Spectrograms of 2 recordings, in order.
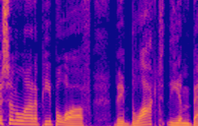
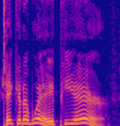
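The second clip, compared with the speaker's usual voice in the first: usual speaking voice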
